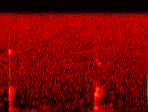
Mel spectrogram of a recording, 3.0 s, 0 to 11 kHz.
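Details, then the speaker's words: Lancia Delta Integrale Evo2 during an ECU actuator test, idle air valve cycled: three soft separate clicks in a quiet room, so the valve moves and is not seized. "It shows us it's not seized"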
